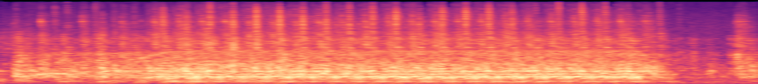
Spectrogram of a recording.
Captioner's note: sewing machine whirring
